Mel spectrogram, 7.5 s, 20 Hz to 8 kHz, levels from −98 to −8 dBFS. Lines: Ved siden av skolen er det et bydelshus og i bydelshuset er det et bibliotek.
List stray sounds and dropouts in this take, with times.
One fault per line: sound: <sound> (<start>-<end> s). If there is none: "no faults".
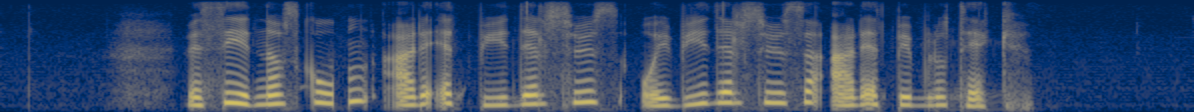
sound: dropout (2.1-2.2 s)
